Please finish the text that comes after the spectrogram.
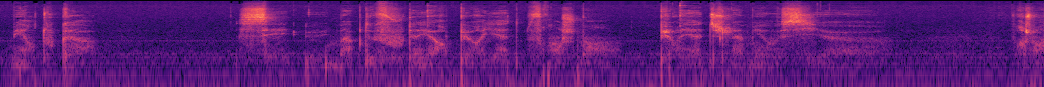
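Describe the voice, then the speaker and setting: A man speaking in a breathy whisper, giving informal, slangy ASMR commentary as a gaming video creator. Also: bright, forceful tone. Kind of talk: whispered ASMR casual commentary ranking video game maps.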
